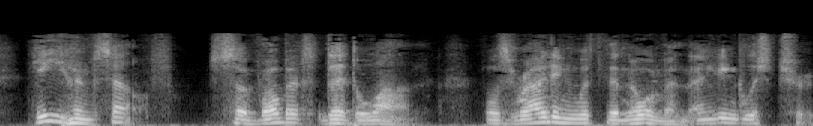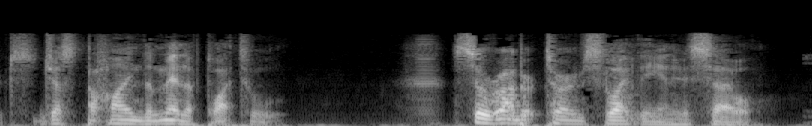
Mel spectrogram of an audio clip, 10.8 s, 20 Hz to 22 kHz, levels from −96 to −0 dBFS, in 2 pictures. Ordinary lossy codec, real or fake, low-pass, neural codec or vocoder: MP3, 32 kbps; fake; 7.2 kHz; codec, 24 kHz, 0.9 kbps, WavTokenizer, medium music audio release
